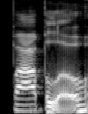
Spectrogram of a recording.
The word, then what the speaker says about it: Boblo: be fine um oh bull bull blow is pronounce Boblo oh sorry Boblo Island Boblo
